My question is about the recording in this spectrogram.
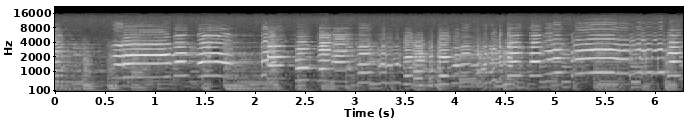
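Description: Live blues: a harmonica plays long held and bent notes over guitar accompaniment in an instrumental passage.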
